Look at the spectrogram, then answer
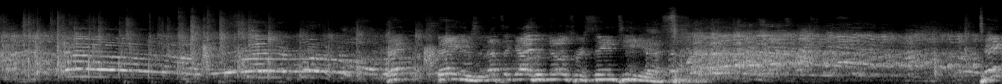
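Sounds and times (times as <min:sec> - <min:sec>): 
audience applause: 0:00.0 - 0:04.4
speech: 0:03.9 - 0:07.3
laughter: 0:06.7 - 0:10.0.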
